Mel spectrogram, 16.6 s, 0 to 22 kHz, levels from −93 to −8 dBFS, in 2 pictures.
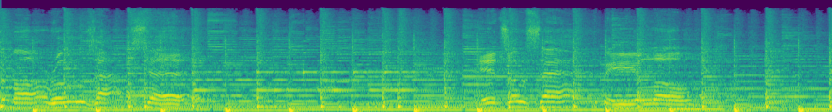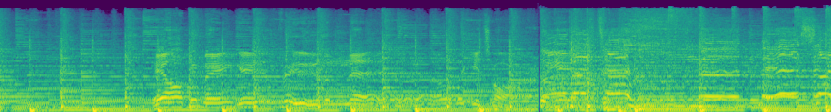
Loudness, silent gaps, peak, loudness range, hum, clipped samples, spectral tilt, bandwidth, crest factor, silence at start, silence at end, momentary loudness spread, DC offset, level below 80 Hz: -14 LUFS; none; 0 dBFS; 3 LU; none; under 0.1%; -5 dB/octave; 16.5 kHz; 14 dB; 0 s; 0 s; 6 LU; under 0.1%; -20 dBFS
